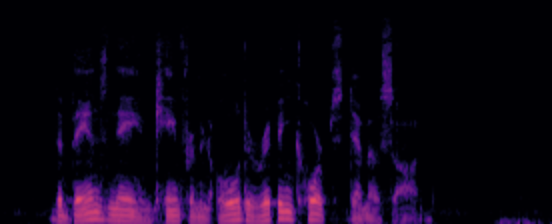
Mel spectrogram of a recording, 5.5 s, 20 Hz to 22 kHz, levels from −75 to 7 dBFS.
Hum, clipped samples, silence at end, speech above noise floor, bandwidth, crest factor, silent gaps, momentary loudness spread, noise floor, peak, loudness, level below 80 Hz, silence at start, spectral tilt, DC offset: none; under 0.1%; 0.2 s; 38 dB; 16.5 kHz; 18 dB; none; 11 LU; -71 dBFS; -18 dBFS; -34 LUFS; -58 dBFS; 0.5 s; -6.5 dB/octave; under 0.1%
